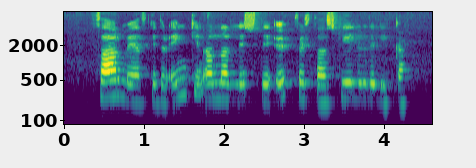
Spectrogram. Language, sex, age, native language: Icelandic, female, 20-29, Icelandic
